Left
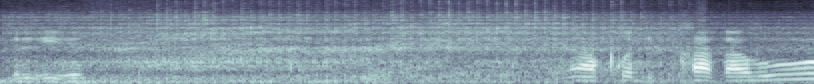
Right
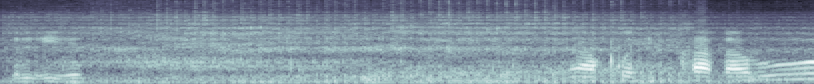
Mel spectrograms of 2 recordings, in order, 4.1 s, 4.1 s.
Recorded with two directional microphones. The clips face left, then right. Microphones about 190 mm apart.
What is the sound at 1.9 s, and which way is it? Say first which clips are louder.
Vehicle: right 6 dB; 50° right (ahead or behind).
